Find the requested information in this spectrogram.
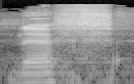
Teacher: فاء سكون مع الهمس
